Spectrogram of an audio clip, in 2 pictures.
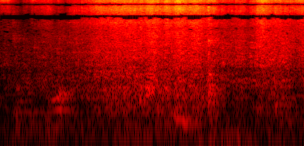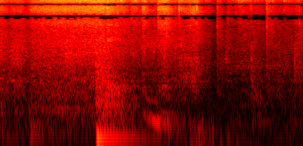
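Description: Scraping and rustling as white packing strips are pulled away from the base of a refrigerator, with a single loud thump about four seconds in.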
